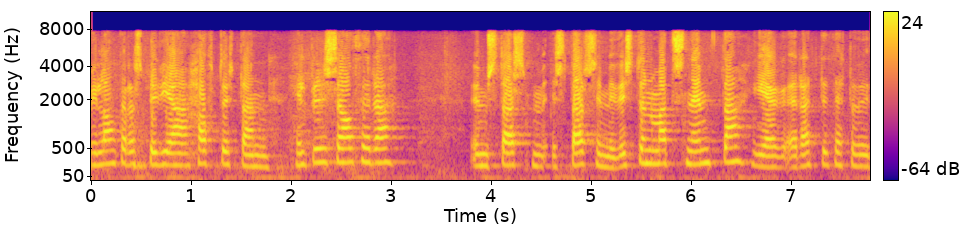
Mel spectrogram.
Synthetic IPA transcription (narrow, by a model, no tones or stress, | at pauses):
vɪlawŋkaɾaspɪðjahawht̪ʏht̪anhɛlpɾɪðɪsawθejra | ʏmst̪ast̪aɾ̥sɛmːɪðvɪst̪œnʏmat̪snejmt̪ajɛɣrajt̪ːɪθɛht̪avɪ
